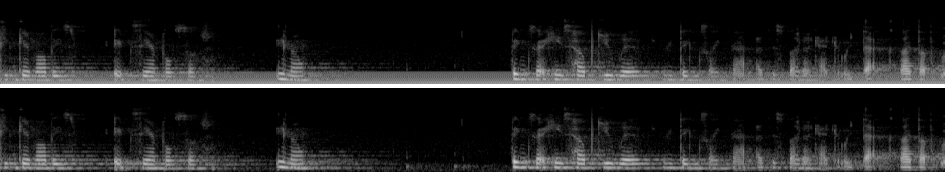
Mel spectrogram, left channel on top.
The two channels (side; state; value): left; noise; hum, 2 dB below the sound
